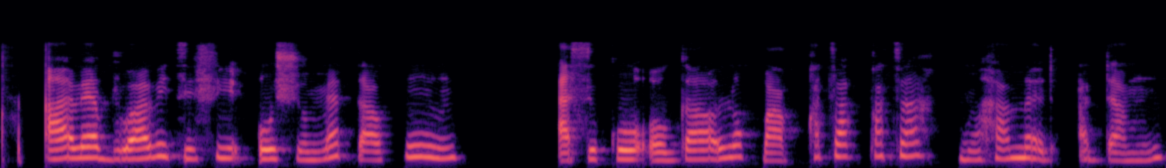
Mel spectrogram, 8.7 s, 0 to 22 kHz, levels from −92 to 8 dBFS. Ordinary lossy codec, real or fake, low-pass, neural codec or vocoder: none; fake; none; codec, 16 kHz, 4 kbps, FunCodec, trained on LibriTTS, 50 frames a second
